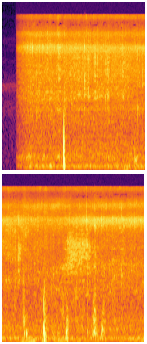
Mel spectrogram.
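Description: Sliced bitter gourd (caraile) frying in oil in a pan, a steady sizzling hiss with a few single sharp clicks.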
